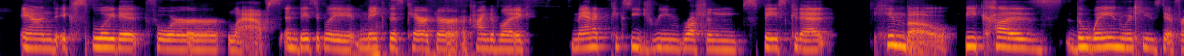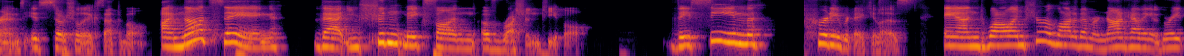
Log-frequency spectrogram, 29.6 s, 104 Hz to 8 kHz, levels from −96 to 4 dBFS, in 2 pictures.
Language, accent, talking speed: English, American, 120 wpm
